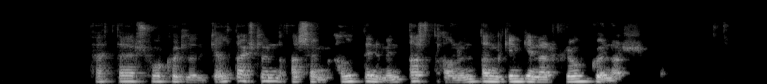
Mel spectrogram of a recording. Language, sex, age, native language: Icelandic, male, 40-49, Icelandic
